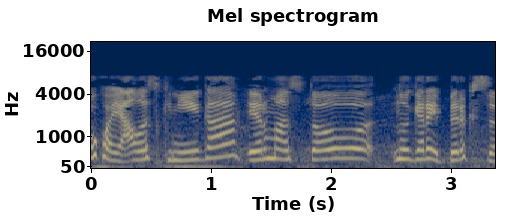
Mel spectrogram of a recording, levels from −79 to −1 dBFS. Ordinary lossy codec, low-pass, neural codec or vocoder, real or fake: MP3, 32 kbps; 7.2 kHz; none; real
